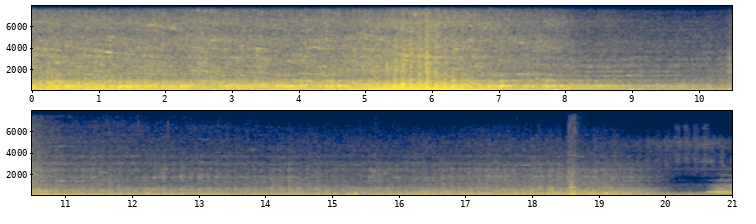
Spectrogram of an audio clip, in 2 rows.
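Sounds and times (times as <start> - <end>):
freight train rumbling on track: 0.0 - 21.0.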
